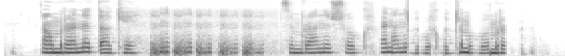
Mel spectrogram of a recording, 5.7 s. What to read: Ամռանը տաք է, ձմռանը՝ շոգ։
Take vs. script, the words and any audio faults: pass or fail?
fail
